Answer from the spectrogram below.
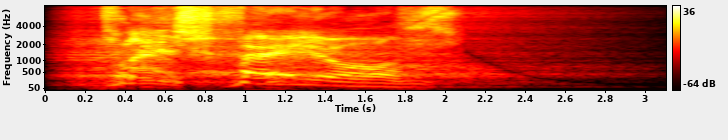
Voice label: Male Faceless Attack

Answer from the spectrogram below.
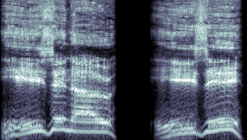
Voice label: Male Dwarf Tame Beast

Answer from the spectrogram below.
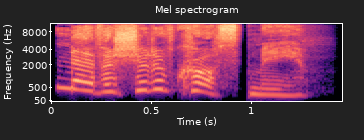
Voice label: Female Human Emote Knockout; Bacon Shop

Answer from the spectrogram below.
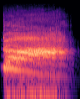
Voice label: Male Felguard Death

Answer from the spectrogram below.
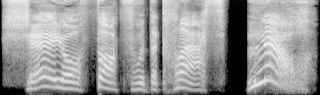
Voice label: Female Human Play

